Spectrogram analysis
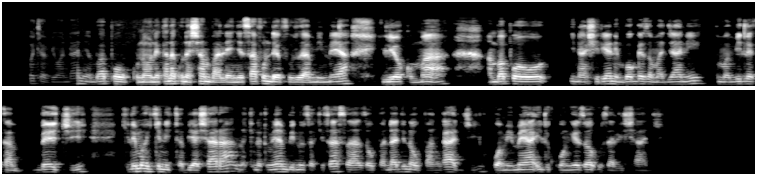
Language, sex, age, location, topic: Swahili, male, 18-24, Nairobi, agriculture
